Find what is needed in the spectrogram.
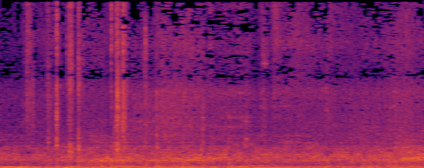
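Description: Steady low rumble of a car's engine and road noise heard from inside the cabin in slow, queued traffic, with a few light clicks about a second in.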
